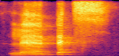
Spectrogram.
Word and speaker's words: LaTeX: to mention about there, though it's spelled as LaTeX, it should not be pronounced as latex. It should be pronounced as LaTeX. Okay, so most of the people, they actually do the mistake. They pronounce it as the latex. Actually, it's not latex. It's basically LaTeX.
